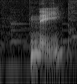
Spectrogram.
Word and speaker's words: knee: are some words when we don't pronounce the k knee knife Knights mint knob knock not no and knuckle what about the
